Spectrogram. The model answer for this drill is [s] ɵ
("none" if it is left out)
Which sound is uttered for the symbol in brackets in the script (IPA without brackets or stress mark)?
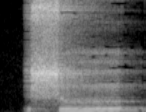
s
